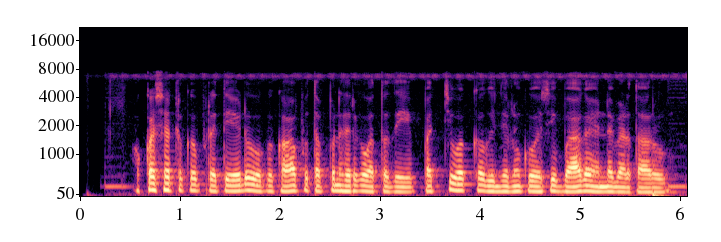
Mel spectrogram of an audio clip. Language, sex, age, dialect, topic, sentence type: Telugu, male, 31-35, Central/Coastal, agriculture, statement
